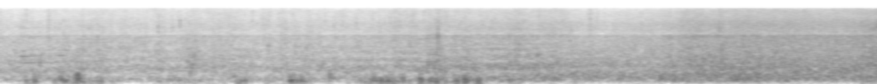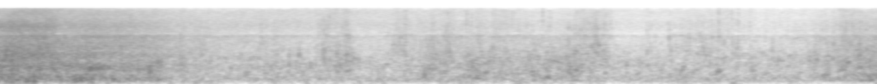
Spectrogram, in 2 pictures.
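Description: Small surf breaking and washing up a sandy beach, swelling to its loudest about four seconds in, with wind buffeting the microphone in the first couple of seconds.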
